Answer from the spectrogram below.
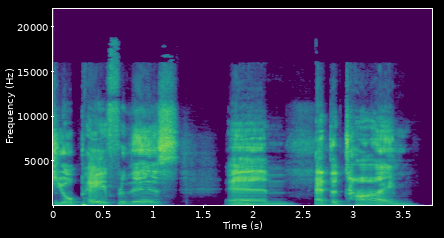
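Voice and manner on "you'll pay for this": slow, higher fist-shaking threat; hammed-up villain vowing revenge; sputtering foiled villain. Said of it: "he's shaking his fist".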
